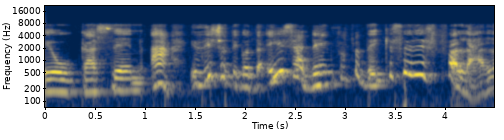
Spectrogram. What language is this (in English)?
Portuguese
